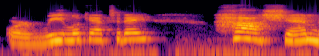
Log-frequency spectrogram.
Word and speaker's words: Hashem: we look at today hashem we don't say a shem and it's not like the french where the h is not pronounced at all um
